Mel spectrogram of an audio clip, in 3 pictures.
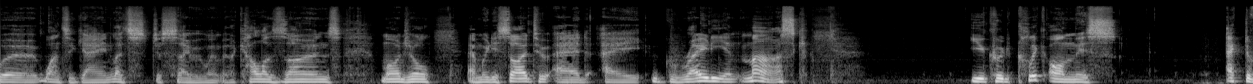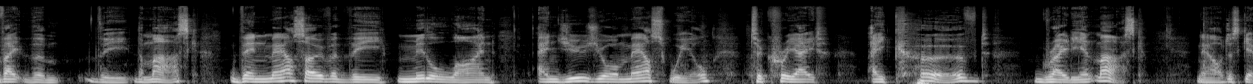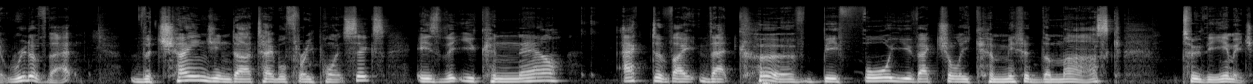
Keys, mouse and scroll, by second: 0.4 click, 1.8 click, 3.6 click, 5.3 click, 7.1 click, 9.9 click, 17.8-18.7 scroll down 1, 18.8-20.2 scroll down 1, 24.6 right click, 30.9 click.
